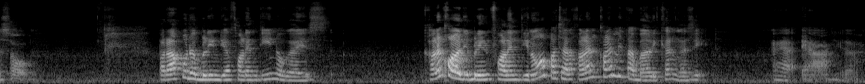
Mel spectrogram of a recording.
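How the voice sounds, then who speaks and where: A young adult woman hosts a casual livestream, reading and answering comments in a playful, teasing way and mixing in English. Her voice is on the high side and a bit bright, recorded in an echoey room with faint noise.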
